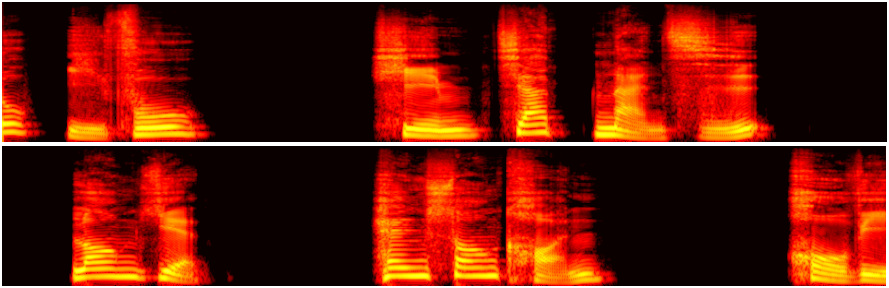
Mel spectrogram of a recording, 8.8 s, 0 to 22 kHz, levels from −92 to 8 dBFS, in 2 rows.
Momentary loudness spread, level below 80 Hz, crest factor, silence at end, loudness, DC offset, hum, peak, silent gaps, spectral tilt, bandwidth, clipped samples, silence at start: 10 LU; -66 dBFS; 18 dB; 0 s; -21 LUFS; under 0.1%; none; -4 dBFS; 1.14-1.83 s, 3.93-4.76 s, 5.70-6.22 s, 7.54-8.34 s; -4.5 dB/octave; 19 kHz; under 0.1%; 0 s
